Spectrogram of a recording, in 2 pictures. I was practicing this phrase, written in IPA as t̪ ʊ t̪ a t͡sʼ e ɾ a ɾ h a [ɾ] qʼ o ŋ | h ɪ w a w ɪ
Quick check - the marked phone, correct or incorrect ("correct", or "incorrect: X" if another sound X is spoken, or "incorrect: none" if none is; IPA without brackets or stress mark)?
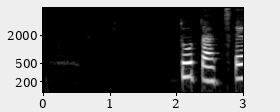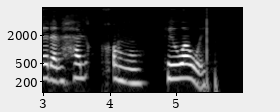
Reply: incorrect: ʎ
